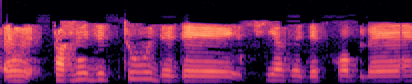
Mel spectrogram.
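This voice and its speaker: This woman has a fairly low-pitched voice. She speaks with a Polish accent. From Poland. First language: Polish (speaking French). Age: 50s. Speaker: bereaved mother. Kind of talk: testimony. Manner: halting.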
